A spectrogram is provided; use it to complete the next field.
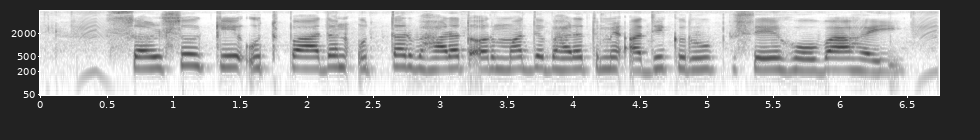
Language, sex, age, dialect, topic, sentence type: Magahi, female, 18-24, Western, agriculture, statement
